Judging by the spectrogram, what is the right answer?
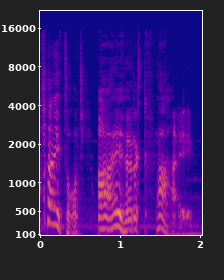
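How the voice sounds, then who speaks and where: A man voicing a furious, menacing monster of a man in a loud, snarling voice for a storybook reading. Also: high voice, big pitch swings, slow pace, soft background music, voice pushed up, exaggerated voice. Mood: suspicious. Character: furious menacing male monster, jealous captor.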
